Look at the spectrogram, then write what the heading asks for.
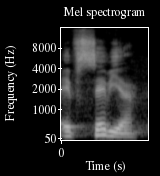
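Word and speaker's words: εὐσέβεια: Se escribe Eusebia, Eusebeia, pero se pronuncia Eusebia, y efectivamente es piedad o piadoso.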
